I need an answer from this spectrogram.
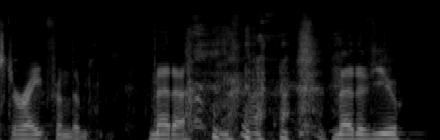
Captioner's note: all laughing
